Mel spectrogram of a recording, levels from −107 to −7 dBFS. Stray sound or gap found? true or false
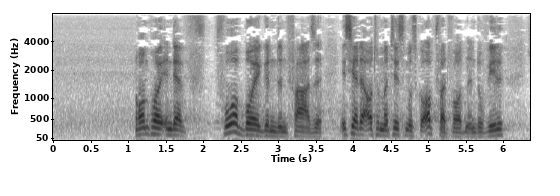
false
